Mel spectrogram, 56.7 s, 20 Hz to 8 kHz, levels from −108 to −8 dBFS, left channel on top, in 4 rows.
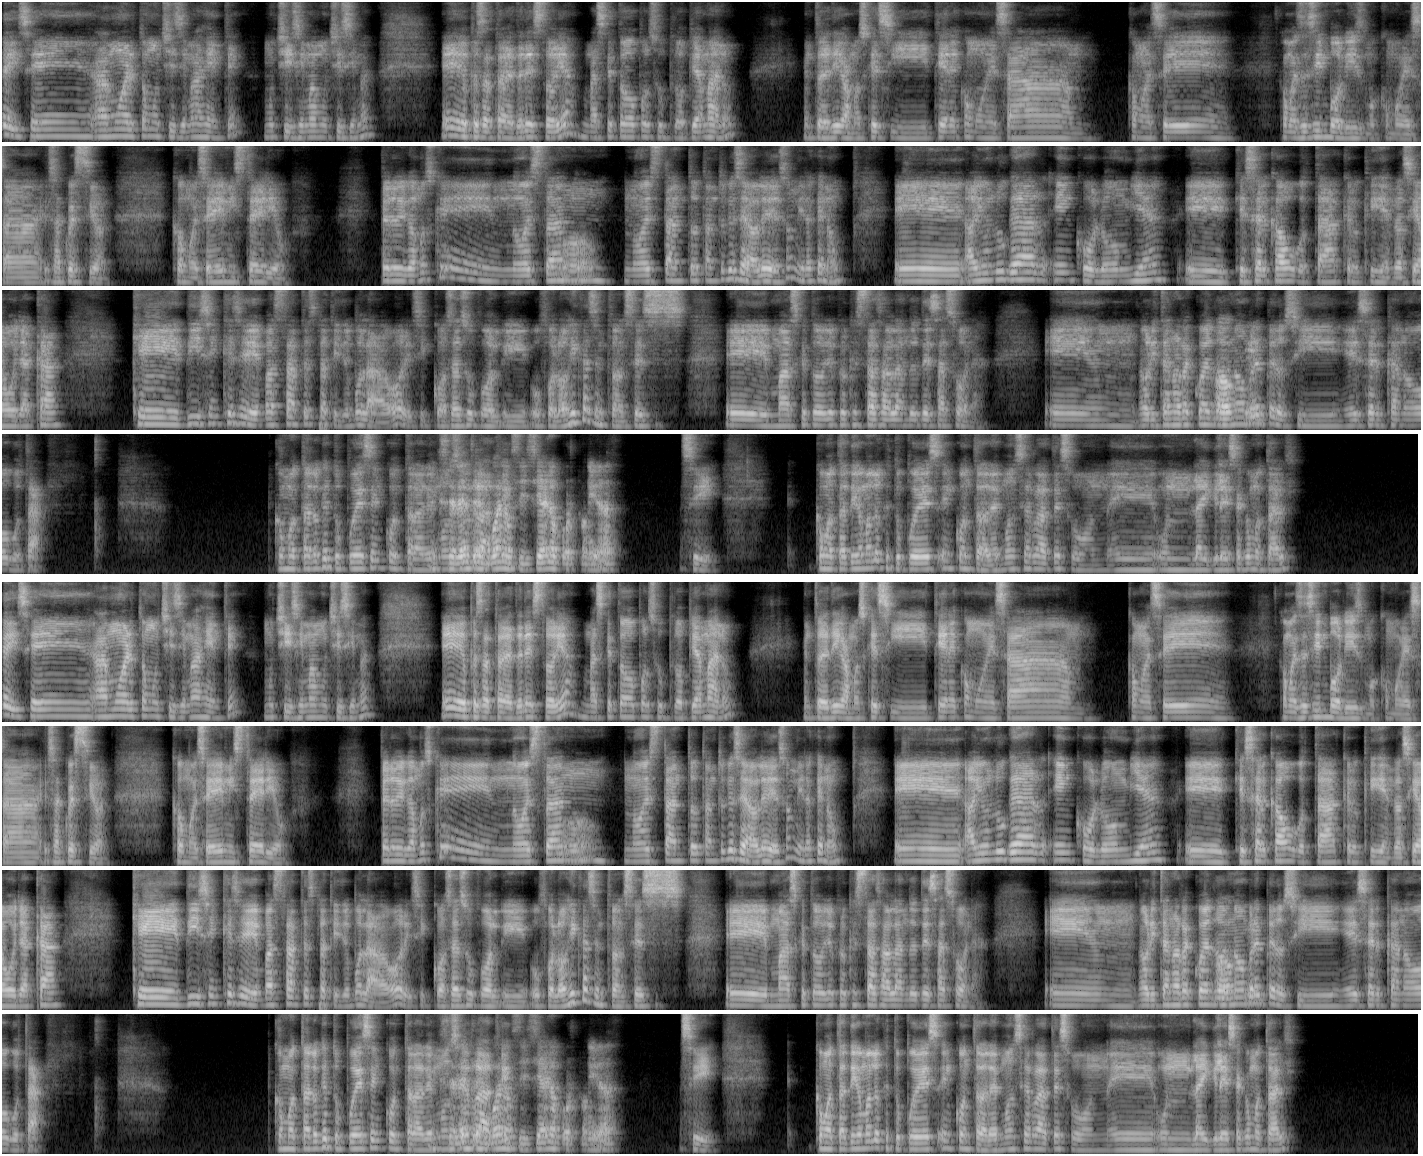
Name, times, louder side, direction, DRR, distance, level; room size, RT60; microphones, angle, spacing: voice 1, 0.0-2.4 2.6-7.3 8.0-10.8 11.3-12.2 12.8-17.0 17.6-38.6 38.9-42.9 43.7-44.1 45.3-47.7 49.3-50.2 50.7-55.5, right 5 dB, 75° right, 0.9 m, -33 dB
voice 2, 19.7-20.0 40.5-41.0 46.8-48.7, left 4 dB, 40° left, 1.1 m, -34 dB
4.7 x 2.7 x 3.0 m
head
